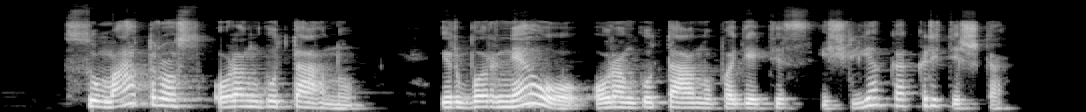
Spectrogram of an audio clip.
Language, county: Lithuanian, Tauragė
